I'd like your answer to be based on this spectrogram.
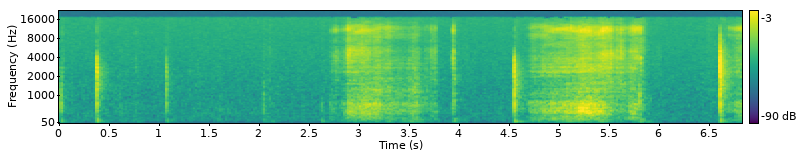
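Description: A hand draws with chalk on a large, flat black chalkboard in a light wood frame lying on a table. Short, sharp chalk taps are broken up by two longer, gritty scratching strokes across the board surface. The scratches have a bright, dry texture with a stronger midrange body.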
